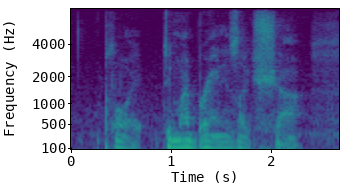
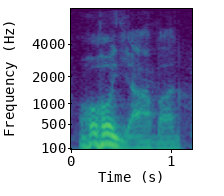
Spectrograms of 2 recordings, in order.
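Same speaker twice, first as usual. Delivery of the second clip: hammed-up Upper Midwest accent, louder; Wisconsin Canadian-ish accent; 3 dB louder than usual. Host mocking Wisconsin folks in a hammed-up Upper Midwest accent. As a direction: lean into the Wisconsin "oh yeah, bud" accent. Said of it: "They talk more Canadian".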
